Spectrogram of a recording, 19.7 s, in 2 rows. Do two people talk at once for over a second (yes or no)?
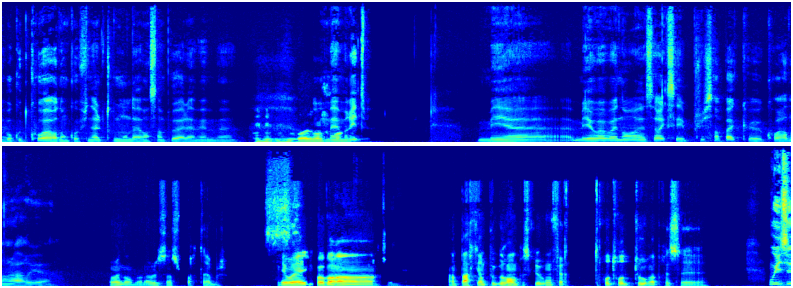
no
